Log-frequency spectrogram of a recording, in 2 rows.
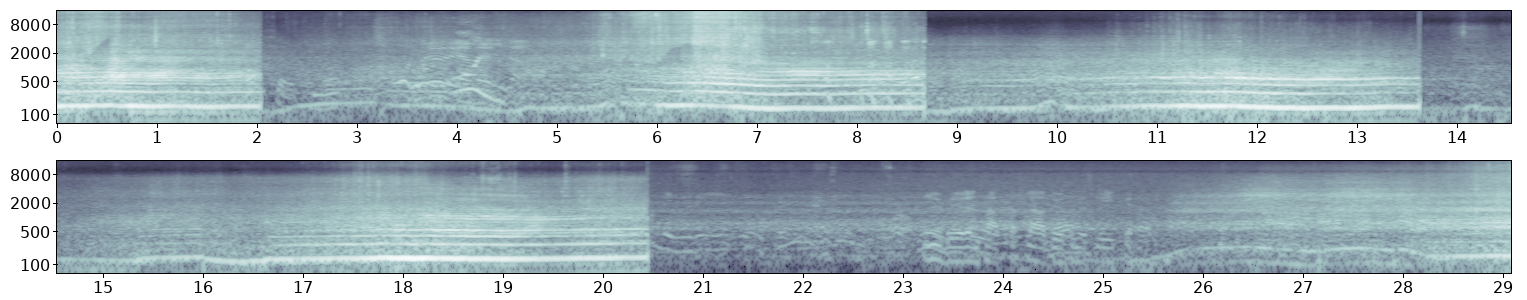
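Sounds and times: rally cars passing at full throttle: 0.0 - 29.0.

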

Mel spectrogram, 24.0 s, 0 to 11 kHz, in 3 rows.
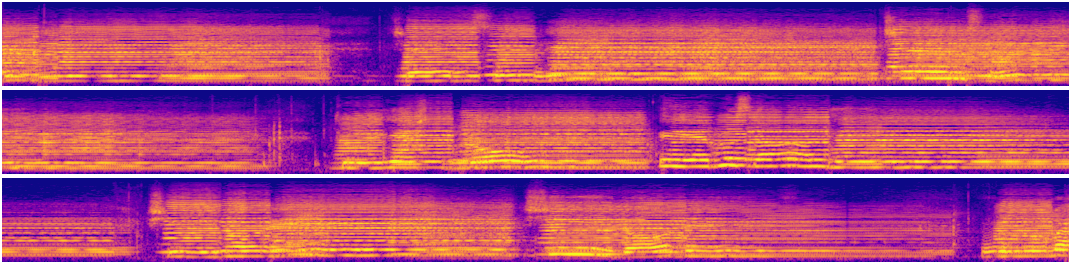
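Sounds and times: accordion playing hymn chords: 0.0 - 24.0.

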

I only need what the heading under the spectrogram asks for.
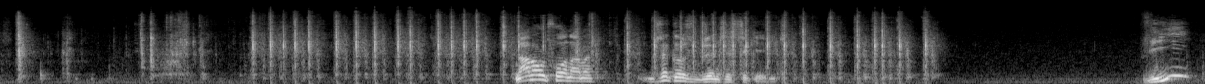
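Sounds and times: typewriter keys clacking: 2.5 - 9.4.

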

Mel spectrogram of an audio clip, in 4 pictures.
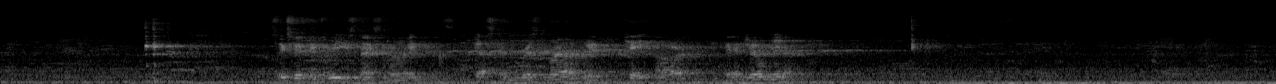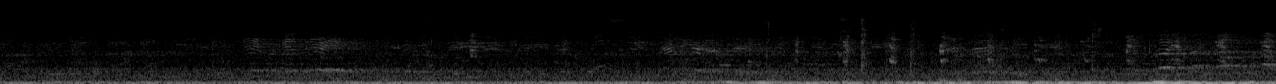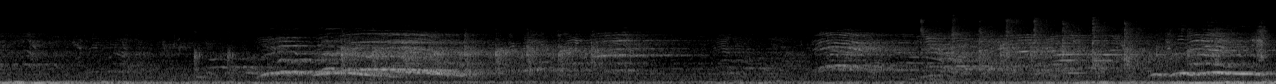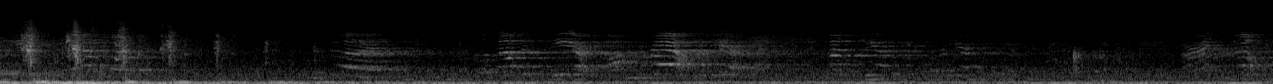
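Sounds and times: indistinct voices echoing in a hall: 0.0 - 51.0
low arena room rumble: 0.0 - 51.0.

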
